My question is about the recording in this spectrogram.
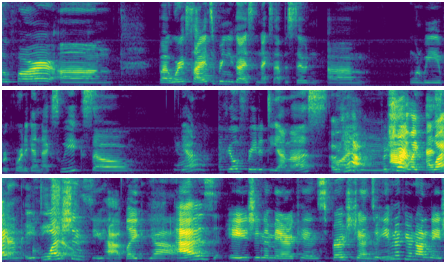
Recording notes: Share one single mic. Fridge in the background, clinking soju bottles, and echoed laughter in the concrete studio apartment located in Downtown LA.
